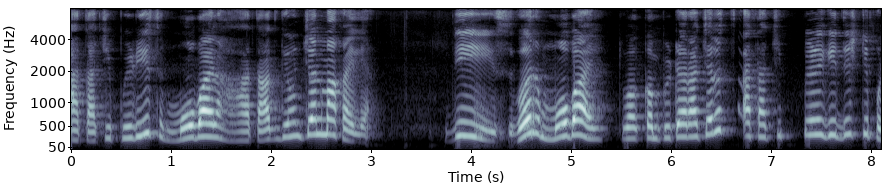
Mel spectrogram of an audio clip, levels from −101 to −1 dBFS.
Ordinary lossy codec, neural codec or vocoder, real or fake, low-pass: none; none; real; none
